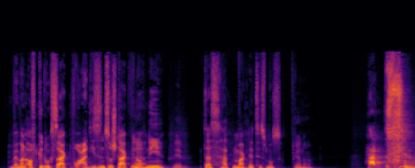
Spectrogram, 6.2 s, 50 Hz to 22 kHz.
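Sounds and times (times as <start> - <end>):
speech: 0.2 - 4.8, 5.5 - 6.2
person sneezing: 5.6 - 6.2.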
